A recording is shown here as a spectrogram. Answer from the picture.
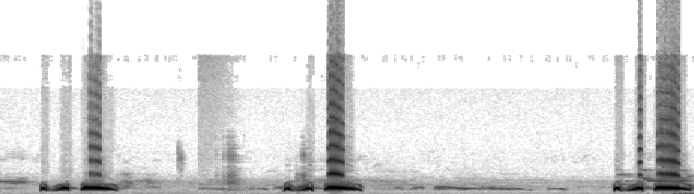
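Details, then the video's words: Spotted dove delivering its song to stir other doves: three phrases, each two quick rising coos then a longer buzzy drawn-out note, spaced about three seconds apart, with faint softer cooing between and a brief thump at the end. "tiếng cu gáy đủ bài nghe là ghiền và dùng kích bổi rất hiệu quả"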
